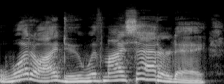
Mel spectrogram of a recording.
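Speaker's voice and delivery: text-to-speech voice. Speaker, complaining to friends about TikToks, does the TikTok text-to-speech voice. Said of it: "But that TikTok voice".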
